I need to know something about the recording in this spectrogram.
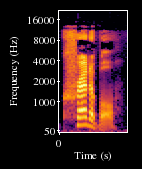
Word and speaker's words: credible: Now, let's talk about credible. This word really speaks to the trustworthiness of information, doesn't it? Absolutely. Credible. Stress on the first syllable.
